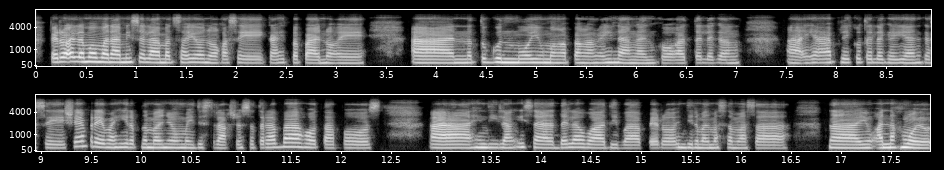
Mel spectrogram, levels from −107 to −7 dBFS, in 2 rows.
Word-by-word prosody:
Pero 250 +2 +6
alam 265 0 +6
mo, 260 - +6
maraming 240 -1 +5
salamat 225 -4 +1
sa 225 -1 -4
‘yo, 230 0 +1
‘no, 200 -3 -2
kasi 200 -1 -5
kahit 205 +2 -5
papaano, 195 -2 -2
eh, 185 0 -4 0.5
ah, 205 -1 +5
natugon 225 +3 0
mo 220 0 +3
‘yong 220 -1 +1
mga 205 -1 -2
pangangailangan 200 -2 -1
ko 185 -1 -5
at 185 0 -3
talagang, 195 -1 -6 0.5
ah, 195 -2 0
i-a-apply 215 +2 -3
ko 225 - -7
talaga 210 -2 -5
‘yan 200 0 -3
kasi 200 -1 -5
siyempre 280 -4 0
mahirap 225 0 -1
naman 215 -1 +1
‘yong 210 -1 -1
may 205 -1 -3
distraction 200 -1 -5
sa 205 - -3
trabaho, 230 +2 +2
tapos, 195 -1 -4 0.5
ah, 200 0 +6
hindi 220 0 +1
lang 205 0 -1
isa, 215 -5 0
dalawa, 215 -1 0
‘di 200 - -7
ba? 185 0 -2
Pero 195 0 -4
hindi 210 0 -2
naman 195 -1 -1
masama 195 -1 -5
sa 185 -2 -3 0.4
na 200 -2 +3
‘yong 205 -1 -3
anak 220 +2 +3
mo 215 -3 +7
205 Hz, 175 wpm, -21 LUFS, 195-220 Hz, 0.5 s, mo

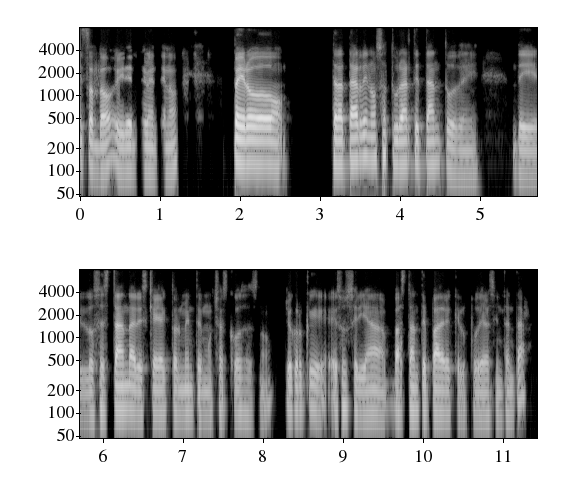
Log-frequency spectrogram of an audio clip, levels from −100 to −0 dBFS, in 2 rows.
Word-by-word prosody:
eso 120 -2 -1
no, 105 0 +1
evidentemente 105 -1 -2
no, 110 +5 -5 0.7
pero 125 -2 +8 0.6
tratar 130 +3 +5
de 155 - +2
no 140 0 -2
saturarte 130 -5 0
tanto 125 -4 -2
de 95 +1 -9 0.4
de 95 -1 -2
los 95 +2 -7
estándares 110 -1 +1
que 110 - -5
hay 105 - +1
actualmente 100 0 -6
en - - -11
muchas 95 +1 -11
cosas, 100 -2 -9
¿no? 135 +6 -16
Yo 105 - -3
creo 110 -1 -5
que 115 -3 -5
eso 120 - -7
sería 100 -3 -4
bastante 105 0 -3
padre 100 -1 0
que - - -11
lo - - -12
pudieras 95 0 -7
intentar. 95 +1 -8
105 Hz, 170 wpm, -24 LUFS, 100-125 Hz, 0.7 s, pero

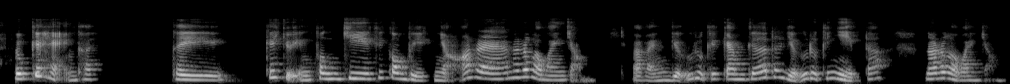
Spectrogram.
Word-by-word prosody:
đúng - - +8
cái 415 -4 +7
hạn 240 - 0
thôi" 235 +4 -4 0.8
thì 210 -4 +4 0.5
cái 320 0 +1
chuyện 400 - 0
phân 255 -2 +2
chia 265 -1 +2
cái 300 - -6
công 270 -2 +3
việc 195 -5 -1
nhỏ 190 +9 -2
ra 270 -5 +3
á, 265 - -3
nó 320 - +1
rất 340 +1 +3
là 300 - +2
quan 200 -1 -4
trọng, - - -8 0.5
và 190 - -2
bạn 185 0 -5
giữ - - +2
được 280 - 0
cái 245 0 -3
cam 240 -1 +1
kết 280 +5 +1
đó, 330 - -2
giữ 245 - +1
được 265 -1 -1
cái 280 +1 -5
nhịp 200 -11 +1
đó 260 +3 -6 0.5
nó 255 +1 +3
rất 280 +1 +1
là 240 - +3
quan 190 0 -5
trọng, 195 - -17
250 Hz, 225 wpm, -24 LUFS, 200-280 Hz, 0.8 s, đúng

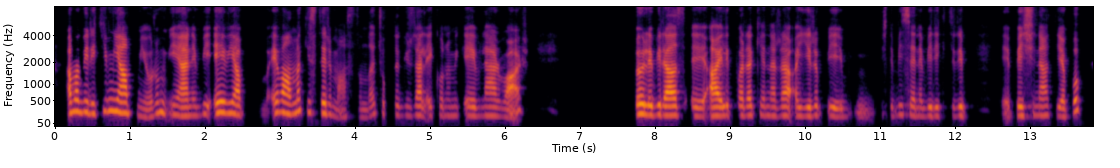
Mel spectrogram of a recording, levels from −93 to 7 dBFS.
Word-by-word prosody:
Ama 245 +2 +3
birikim 245 +3 -3
yapmıyorum. 225 - +3
Eee, 200 - -9
yani, 180 0 +3
bir 195 -3 -7
ev 235 +1 +5
yap 200 -4 +2 0.3
ev 235 +2 -1
almak 240 +3 +2
isterim 220 -6 -3
aslında. 155 +5 -15
Çok 215 -3 -19
da - - -10
güzel 185 +1 -4
ekonomik 180 0 -13
evler 175 0 -3
var. 160 -2 -1 1.4
Böyle 200 -2 +5
biraz, 185 -1 +6
eee, 170 -1 -3
aylık 175 +1 +5
para 185 0 0
kenara 180 -1 -2
ayırıp 175 +1 -5
bir 160 -3 -5
b - - -28 0.4
işte 205 -1 -21
1 195 - -13
sene 175 -4 -7
biriktirip, 175 +1 -7 0.4
eee, - - -12
peşinat 180 +1 -4
yapıp, 175 - -3
185 Hz, 145 wpm, -25 LUFS, 175-210 Hz, 1.4 s, biraz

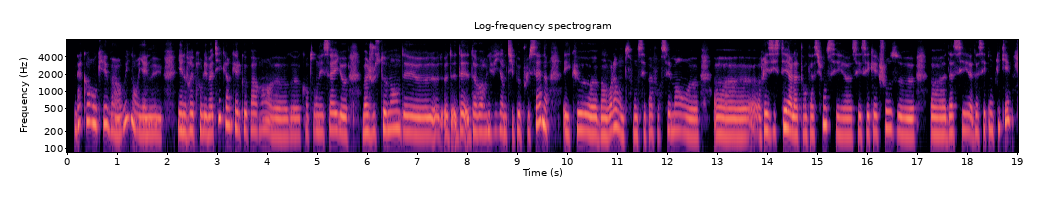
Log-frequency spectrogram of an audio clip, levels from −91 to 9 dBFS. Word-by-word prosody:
D'accord, 285 +4 0
OK, 265 0 +2 0.2
ben, 175 -3 -2
oui, 315 +5 +3
non, 230 -11 +2
il 180 - -1
y - - 0
a - - +3
une 180 +1 +1
il 175 -1 -2 0.3
y - - +4
a - - +4
une 195 - +2
vraie 200 +2 0
problématique, 190 - 0
hein, 255 -1 +3
quelque 210 -4 -1
part, 205 0 -5
hein, 105 +4 -5
heu 165 -1 -1
heu, 170 0 -3
quand 185 +1 -9
on 190 0 -4
essaye, 195 +2 0
heu, 175 -1 +3 0.3
bah, 190 0 +3
justement 210 +4 0
de, 200 - -6
heu, 175 -1 +2
de - - +1
d - - 0
d 205 -4 +2
d'avoir 190 +1 -2
une 195 - -2
vie 200 +2 -11
un 190 - -4
petit 185 0 -6
peu 200 - 0
plus 190 +1 -11
saine 265 - +4 0.3
et 180 -2 0
que, 210 - -2
heu, 190 -4 +5
ben, 170 +1 +2
voilà, 200 +8 +1
on 200 -6 -2
ne - - -1
s - - -10
ne 180 - -1
sait 180 +2 -6
pas 190 0 -6
forcément, 190 +1 -4
heu 160 0 0 0.3
heu, 165 -1 +1
résister 200 +5 +4
à 200 - +5
la 175 -1 +4
tentation. 180 +8 0
C'est, 180 -9 -4
heu, 170 0 -1
c'est 180 +2 -2
c'est 185 +1 -1
quelque 190 -2 -2
chose, 220 -4 -2
heu 170 -2 +3 0.3
heu, 175 -1 +3
d'assez 185 +1 0
d'assez 195 +1 -4
compliqué. 235 +9 -1
185 Hz, 220 wpm, -25 LUFS, 175-205 Hz, 0.3 s, heu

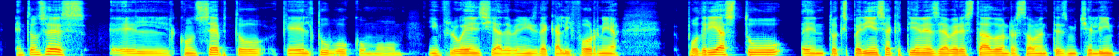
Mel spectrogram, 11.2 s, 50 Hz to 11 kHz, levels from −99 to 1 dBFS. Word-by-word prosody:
Entonces, 140 +4 +1 0.2
e 110 +1 -3
el 100 -2 -3
concepto 110 -1 -1
que 100 0 0
él 105 0 -2
tuvo 110 -5 -3
como 90 -2 -8 0.2
influencia 110 0 +1
de 100 - -2
venir 105 +2 -2
de 115 0 0
California, 105 +1 0 0.6
¿podrías 130 +3 +3
tú, 135 0 +1
en 110 -1 +1
tu 110 - -2
experiencia 115 +2 +2
que 115 - -9
tienes 120 -2 +3
de 110 - +3
haber 110 +1 +4
estado 110 0 +3
en 105 - +1
restaurantes 105 +1 -1
Michelin, 105 +1 0
110 Hz, 140 wpm, -24 LUFS, 105-115 Hz, 0.6 s, haber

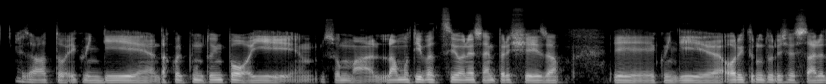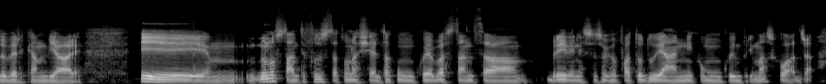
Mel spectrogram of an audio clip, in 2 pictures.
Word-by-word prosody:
Esatto 105 -7 -4
e - - -2
quindi, 95 -1 +1
ehm, 85 -3 -2
da - - -2
quel 100 -2 -3
punto 105 -1 -4
in 110 0 0
poi, 95 -4 +3
ehm, - - -7
insomma 95 -2 -4
la 105 - +1
motivazione 110 -1 +2
è - - +4
sempre 100 +1 +1
scesa, 95 -1 +2 0.5
e 85 -2 0
quindi 90 0 0
ho 90 +4 +2
ritenuto 110 -1 0
necessario 100 -2 +3
dover 100 +1 -1
cambiare. 95 -2 0 0.5
Ehm, 100 -8 +5
nonostante 130 -8 -1
fosse 120 -2 -4
stata 105 - -6
una 100 -1 -2
scelta 95 +1 -2
comunque 95 0 -4
abbastanza 95 -2 -2 0.2
breve, 105 -2 +1
nel 95 - -6
senso 95 +1 -3
che 95 - -6
ho - - -6
fatto 95 +1 -4
2 105 0 +1
anni 95 +1 -1
comunque 95 0 -7
in 95 - -3
prima - - -7
squadra, - - -5
95 Hz, 155 wpm, -24 LUFS, 95-105 Hz, 0.5 s, Ehm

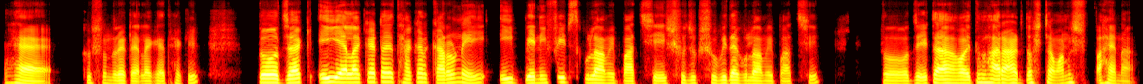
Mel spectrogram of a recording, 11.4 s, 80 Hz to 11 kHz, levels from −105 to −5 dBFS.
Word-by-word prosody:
হ্যাঁ, 110 -6 +2 0.4
খুব 130 - -9
সুন্দর 120 -3 -8
একটা 105 - -6
এলাকায় 105 0 -5
থাকি। - - -9 0.7
তো 150 - +5 0.2
যাক 150 +2 +6 0.2
এই 165 - +8
এলাকাটায় 175 +2 +3
থাকার 160 +4 -2
কারণেই 145 -1 +1 0.3
এই 150 - +2
benefits 140 +6 -1
গুলা 140 -1 +1
আমি 125 -1 -7
পাচ্ছি, 105 +3 -4
এই - - -8
সুযোগ-সুবিধাগুলা 125 -2 -3
আমি 110 0 -8
পাচ্ছি। 100 -1 -10 0.7
তো - - -9 0.3
যেটা 125 +4 0 0.2
হয়তো 130 +3 +1 0.2
আর 135 - +4
৮-১০ 140 +1 -2
টা - - 0
মানুষ 150 +5 -6 0.2
পায় 120 +1 -3
না। 105 - -9
130 Hz, 155 wpm, -22 LUFS, 115-150 Hz, 0.7 s, এই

